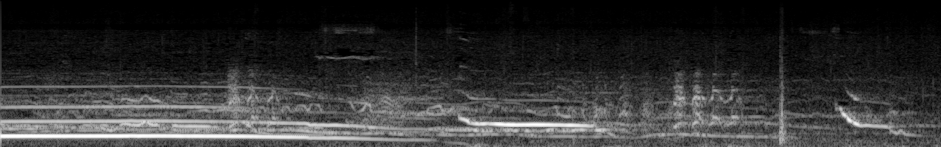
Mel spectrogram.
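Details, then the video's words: Wolves in a chorus howl: one long, steady low howl held for about three seconds and then sliding down, while higher voices rise and waver above it, with a few short yips near the end. "Howl Wolf Sound Effects"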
